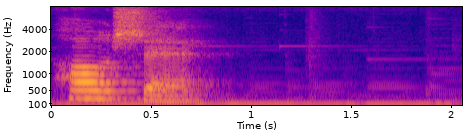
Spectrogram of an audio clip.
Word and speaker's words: Porsche: founded the Porsche idea hence the car brand is also pronounced Porsche fedin Porsche was also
